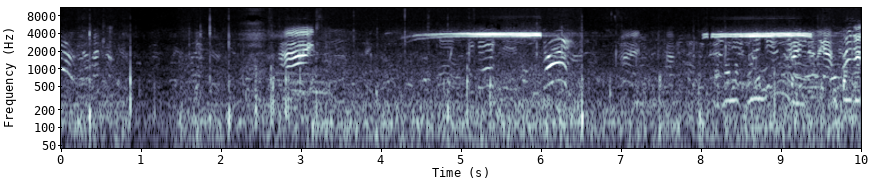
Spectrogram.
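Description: Outdoor sideline sound at a youth girls' soccer match: a few short, high-pitched shouted calls from players and spectators, about three seconds apart, over general background noise.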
